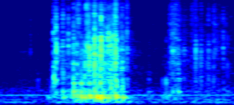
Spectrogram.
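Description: Tarot cards are shuffled by hand in two close bursts of papery riffling, the first longer and louder and the second softer, heard alone without talk.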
